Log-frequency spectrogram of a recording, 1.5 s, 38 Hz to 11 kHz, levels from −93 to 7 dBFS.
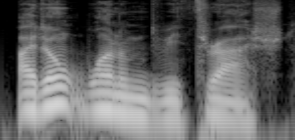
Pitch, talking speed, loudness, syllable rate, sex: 110 Hz, 285 wpm, -19 LUFS, 6.3 syllables/s, male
